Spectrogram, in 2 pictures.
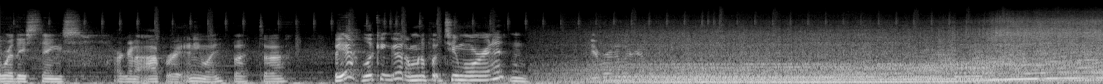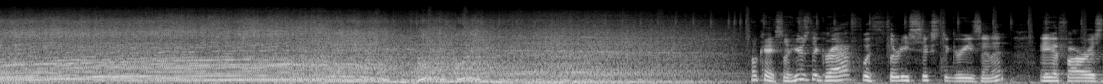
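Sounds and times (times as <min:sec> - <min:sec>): car engine revving on dyno: 0:05.3 - 0:18.5.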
